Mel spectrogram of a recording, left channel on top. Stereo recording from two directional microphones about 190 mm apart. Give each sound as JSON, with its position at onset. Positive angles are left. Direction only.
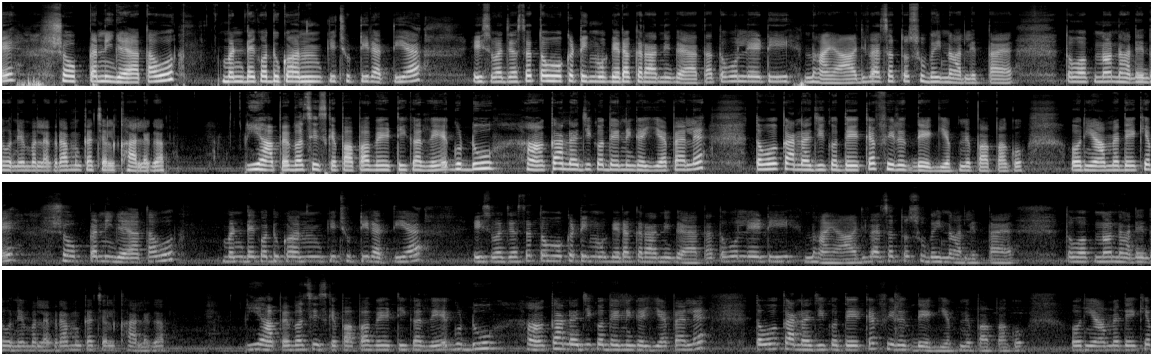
{"t": 0.0, "sound": "a woman's voice", "side_deg": 45}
